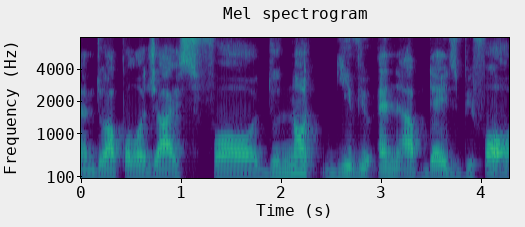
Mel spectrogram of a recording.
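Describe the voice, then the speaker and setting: At a fairly high pitch, a man with a non-native accent speaks fairly slowly in a dark, mellow tone on a very clean recording with a silent background. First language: not English. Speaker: whisky reviewer. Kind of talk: product review. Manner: halting.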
